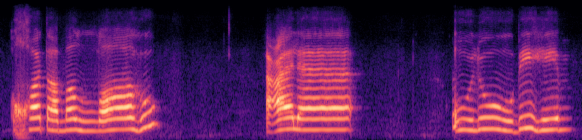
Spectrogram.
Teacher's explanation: یہاں پہ زبر ہے سو اللہ کا نام موٹا کر کے پڑھیں گے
